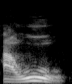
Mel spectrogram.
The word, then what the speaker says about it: Raul: We got to correct this because Raul Neto, it is pronounced Raul. Yes, okay, it is Raul Neto. I know. I'm not getting on you. Most people don't know. Right, it looks Raul. It's Raul.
